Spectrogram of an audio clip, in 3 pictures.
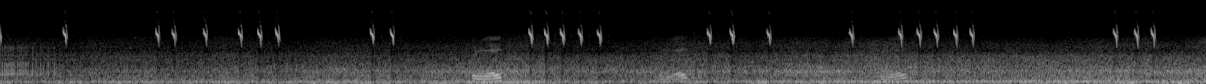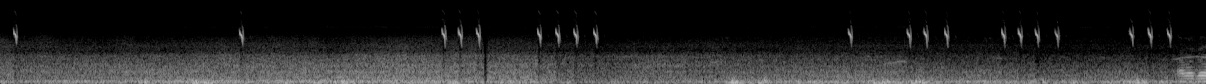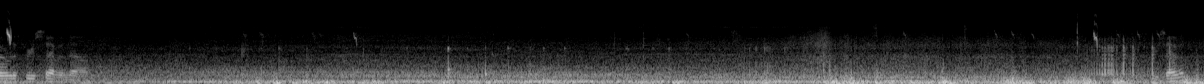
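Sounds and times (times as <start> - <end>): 
bird calls of sharp high-pitched chirps: 0.0 - 0.8, 1.4 - 2.9, 3.6 - 4.0, 5.2 - 6.2, 6.9 - 7.8, 8.4 - 9.9, 11.0 - 12.4, 14.4 - 14.6, 16.4 - 18.2, 20.4 - 24.4
rumbling noise: 0.0 - 36.1
speech: 24.5 - 25.2.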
